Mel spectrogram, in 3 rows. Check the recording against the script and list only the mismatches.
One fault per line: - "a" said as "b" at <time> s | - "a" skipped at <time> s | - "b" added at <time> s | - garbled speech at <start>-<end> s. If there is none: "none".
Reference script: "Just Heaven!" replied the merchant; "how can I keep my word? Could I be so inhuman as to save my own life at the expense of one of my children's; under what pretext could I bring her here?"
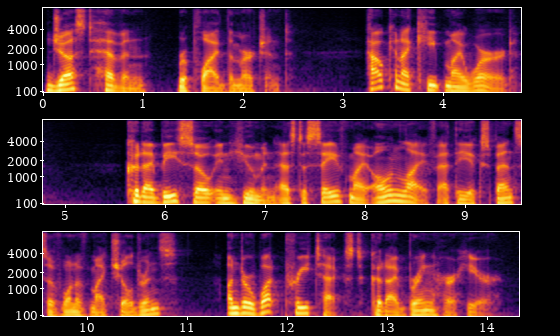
none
